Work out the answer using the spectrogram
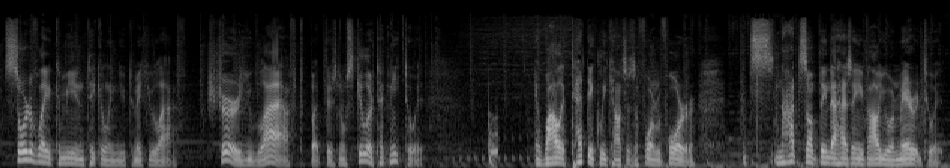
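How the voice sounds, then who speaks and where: A man's voice: on the low side, animated, brisk, soft background music. A man reading a scripted video essay as its narrator, with an opinionated, critical manner.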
